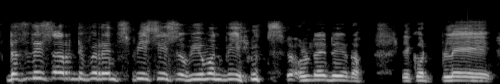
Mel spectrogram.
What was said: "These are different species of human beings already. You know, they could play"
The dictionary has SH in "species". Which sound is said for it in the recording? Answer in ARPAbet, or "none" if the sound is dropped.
S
